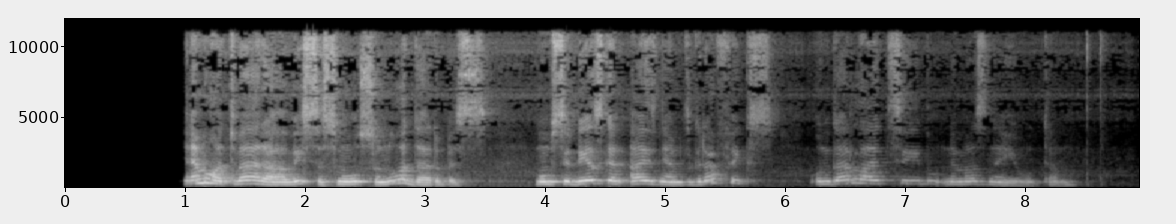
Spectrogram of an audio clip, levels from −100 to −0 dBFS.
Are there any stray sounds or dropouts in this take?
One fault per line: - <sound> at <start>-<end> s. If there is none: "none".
none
